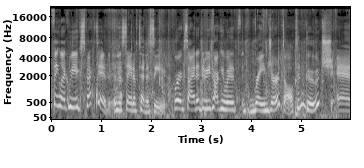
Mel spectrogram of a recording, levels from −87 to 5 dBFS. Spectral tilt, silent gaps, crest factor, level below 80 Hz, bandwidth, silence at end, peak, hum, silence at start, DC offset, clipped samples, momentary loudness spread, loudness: -2.5 dB/octave; none; 10 dB; -44 dBFS; over 20 kHz; 0 s; -2 dBFS; none; 0 s; under 0.1%; under 0.1%; 3 LU; -13 LUFS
